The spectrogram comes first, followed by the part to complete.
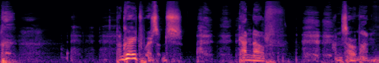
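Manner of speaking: whispered, hushed wildlife nature-documentary narrator voice. Present the great wizards in their natural habitat, in a nature documentary narrator voice. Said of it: "You do his voice so well".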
